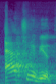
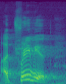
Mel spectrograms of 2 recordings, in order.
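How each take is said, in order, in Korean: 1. 강세는 첫 번째 음절에 있어요. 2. 강세는 두 번째 음절에 있어요. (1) "발음 좀 잘못했어요" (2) "액센트가 뒤로 오거든요. 동사로 쓸 때는"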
